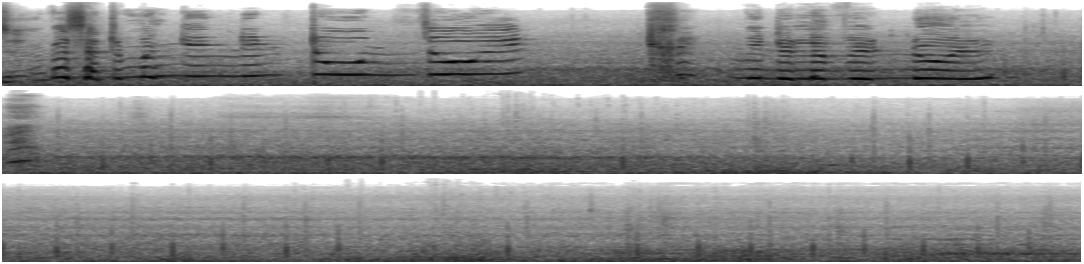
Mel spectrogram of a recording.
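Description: A train rumbles steadily along.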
